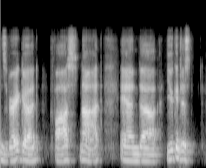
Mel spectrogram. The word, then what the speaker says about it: Fastnacht: of all uh let's just hit that your pronunciation is very good Foss not and uh you can just Kyler you can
